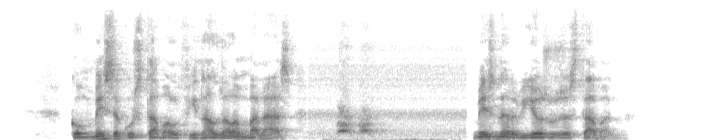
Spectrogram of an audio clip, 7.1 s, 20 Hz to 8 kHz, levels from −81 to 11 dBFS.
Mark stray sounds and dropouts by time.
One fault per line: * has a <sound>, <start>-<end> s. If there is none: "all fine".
* has a bark, 3.2-4.6 s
